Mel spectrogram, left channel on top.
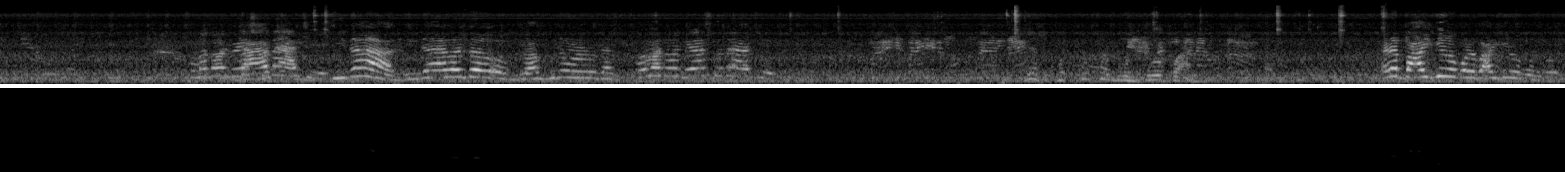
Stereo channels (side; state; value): right; silent; 56 dB below the other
